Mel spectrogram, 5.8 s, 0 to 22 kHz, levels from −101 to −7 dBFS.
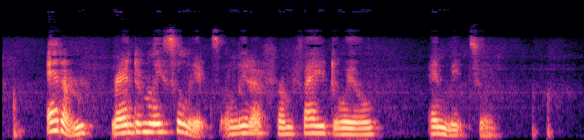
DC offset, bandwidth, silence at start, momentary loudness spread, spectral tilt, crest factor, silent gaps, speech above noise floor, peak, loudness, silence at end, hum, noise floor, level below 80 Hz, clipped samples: under 0.1%; 8 kHz; 0.15 s; 11 LU; -6 dB/octave; 16 dB; none; 29 dB; -2 dBFS; -17 LUFS; 0.35 s; none; -46 dBFS; -60 dBFS; under 0.1%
